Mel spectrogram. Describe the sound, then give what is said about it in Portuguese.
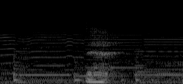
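A cat meows once, a short, faint, tonal cry that rises and falls, heard over a quiet, steady background hum with no talking. “É, talvez vocês estejam ouvindo o, o gato miando.”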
